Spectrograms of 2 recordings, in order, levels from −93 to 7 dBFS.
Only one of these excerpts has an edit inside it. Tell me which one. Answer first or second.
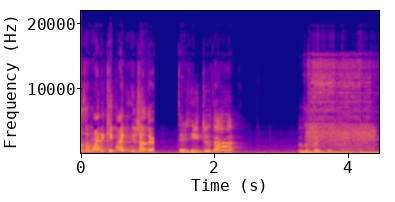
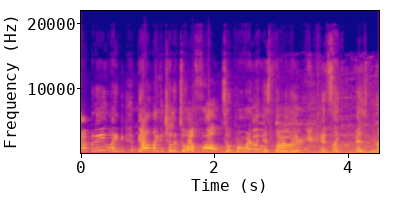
first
